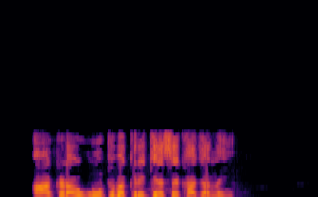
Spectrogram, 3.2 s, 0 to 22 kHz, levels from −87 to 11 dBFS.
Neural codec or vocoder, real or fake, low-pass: none; real; 7.2 kHz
